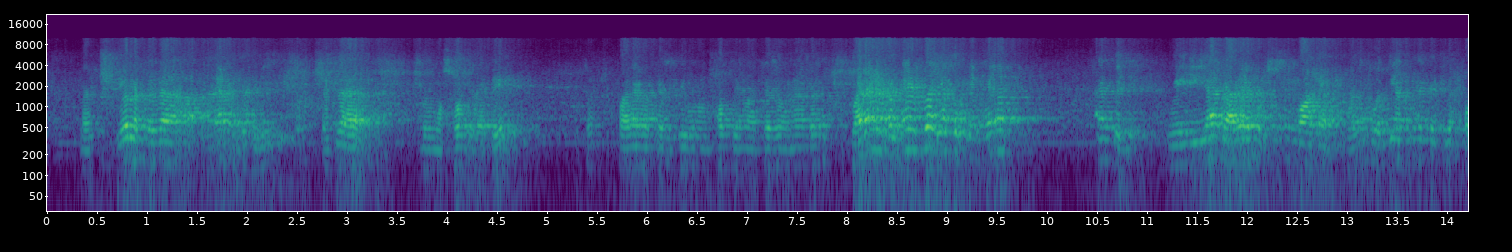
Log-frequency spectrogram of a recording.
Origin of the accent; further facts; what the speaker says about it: Egypt; لو جات لك شركه يعني بتحصل عندنا في مصر الموضوع ده وعملوا مشكله كبيره قوي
